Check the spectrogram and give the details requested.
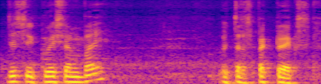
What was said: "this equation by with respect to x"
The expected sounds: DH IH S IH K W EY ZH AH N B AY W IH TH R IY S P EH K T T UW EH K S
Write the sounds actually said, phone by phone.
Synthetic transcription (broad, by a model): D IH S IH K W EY S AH N B AY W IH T R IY S P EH K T T UW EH K S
